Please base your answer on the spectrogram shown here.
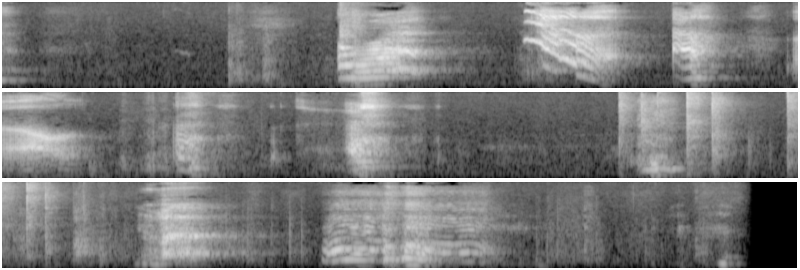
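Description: Sharp, abrupt voiced catches recur among bursts of laughter, fitting repeated hiccups.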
